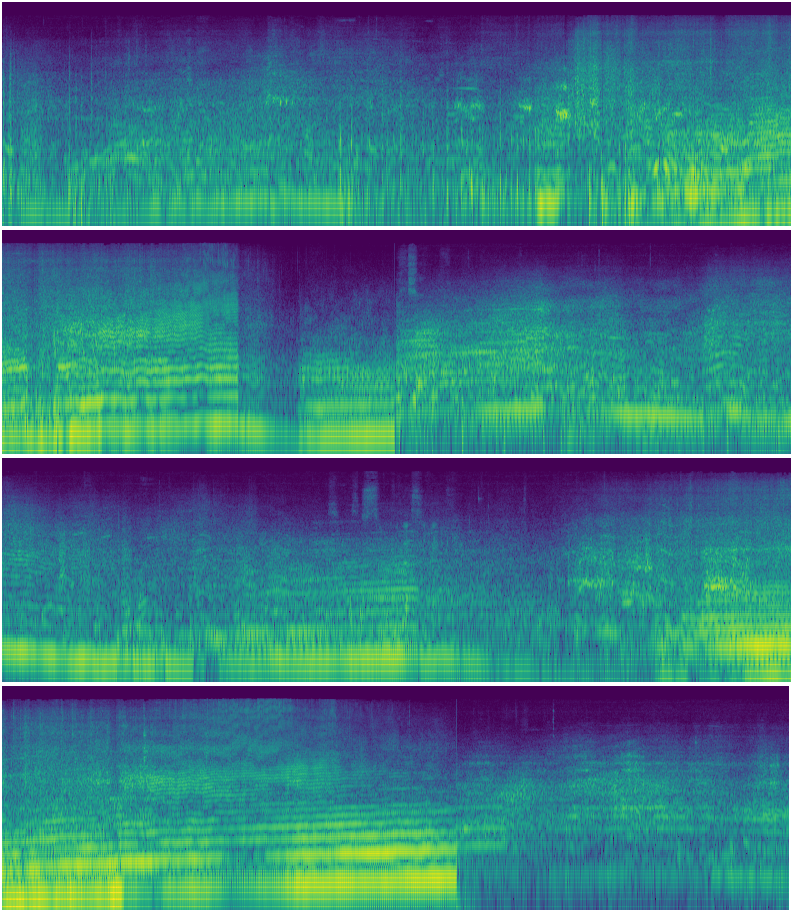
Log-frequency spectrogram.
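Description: Rally car engines at full throttle on a special stage, one car after another: each climbs in pitch through the revs and drops back sharply at every gear change.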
